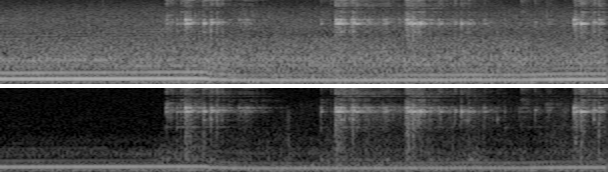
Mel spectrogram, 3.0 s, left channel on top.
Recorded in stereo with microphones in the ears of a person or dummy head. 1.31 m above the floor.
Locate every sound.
0.8 s a clink: 5° left (ahead or behind), 0.8 m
